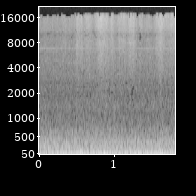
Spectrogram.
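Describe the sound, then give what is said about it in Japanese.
A steady, loud low rumble of a gasoline car engine straining as it climbs a hill, heard continuously as if from inside the vehicle, with a broad road-noise hiss on top and no voices. “まあ、その度にハイブリッドにすりゃよかったと、はい、でそのガソリン車がですねえー、うなりながらクラムヒルをしております”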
